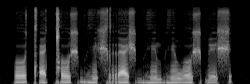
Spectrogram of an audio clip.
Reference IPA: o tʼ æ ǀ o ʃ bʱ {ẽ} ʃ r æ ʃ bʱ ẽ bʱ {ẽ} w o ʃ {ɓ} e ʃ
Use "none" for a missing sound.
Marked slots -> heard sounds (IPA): ẽ, ẽ, ɓ

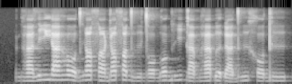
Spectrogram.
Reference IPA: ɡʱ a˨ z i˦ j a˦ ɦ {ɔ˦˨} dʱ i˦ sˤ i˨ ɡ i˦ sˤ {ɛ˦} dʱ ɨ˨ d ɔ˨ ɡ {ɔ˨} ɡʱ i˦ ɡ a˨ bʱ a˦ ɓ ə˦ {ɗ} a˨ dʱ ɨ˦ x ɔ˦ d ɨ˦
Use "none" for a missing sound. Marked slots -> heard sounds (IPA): ɔ˦˨, ə˦, ɔ˦, ɗ

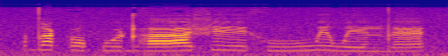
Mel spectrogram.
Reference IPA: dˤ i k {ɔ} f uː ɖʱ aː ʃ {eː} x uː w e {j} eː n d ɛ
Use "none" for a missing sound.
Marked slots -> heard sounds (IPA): ɔ, eː, w

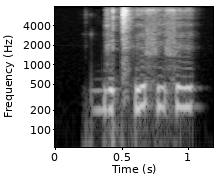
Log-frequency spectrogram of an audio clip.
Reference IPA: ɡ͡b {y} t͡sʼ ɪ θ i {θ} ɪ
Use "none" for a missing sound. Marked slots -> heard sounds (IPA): e, θ

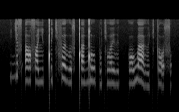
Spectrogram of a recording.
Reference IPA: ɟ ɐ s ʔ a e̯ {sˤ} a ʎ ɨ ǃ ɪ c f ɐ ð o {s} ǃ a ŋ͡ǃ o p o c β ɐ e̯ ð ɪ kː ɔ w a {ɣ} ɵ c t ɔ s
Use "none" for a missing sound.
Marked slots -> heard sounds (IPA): sˤ, s, ɣ

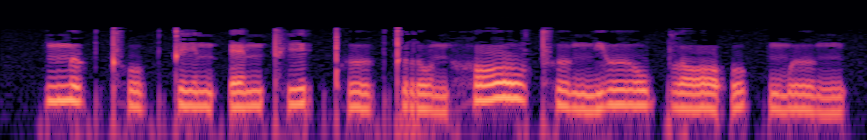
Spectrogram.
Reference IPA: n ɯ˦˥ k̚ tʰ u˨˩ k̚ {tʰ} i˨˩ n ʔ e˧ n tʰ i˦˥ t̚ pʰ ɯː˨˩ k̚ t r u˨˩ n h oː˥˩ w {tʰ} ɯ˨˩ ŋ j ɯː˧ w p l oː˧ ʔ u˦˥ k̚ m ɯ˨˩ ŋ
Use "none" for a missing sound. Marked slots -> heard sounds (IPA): t, tʰ

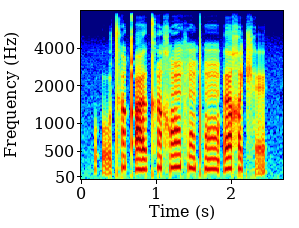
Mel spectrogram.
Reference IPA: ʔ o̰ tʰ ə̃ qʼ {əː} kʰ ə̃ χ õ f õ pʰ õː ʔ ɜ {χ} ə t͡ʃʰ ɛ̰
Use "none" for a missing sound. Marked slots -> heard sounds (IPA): əː, χ

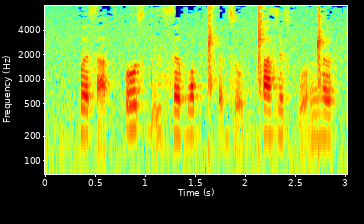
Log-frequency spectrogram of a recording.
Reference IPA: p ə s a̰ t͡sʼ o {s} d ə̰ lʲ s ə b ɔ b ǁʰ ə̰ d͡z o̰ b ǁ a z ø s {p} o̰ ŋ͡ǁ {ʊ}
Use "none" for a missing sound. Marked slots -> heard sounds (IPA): s, p, ə

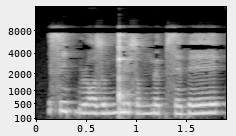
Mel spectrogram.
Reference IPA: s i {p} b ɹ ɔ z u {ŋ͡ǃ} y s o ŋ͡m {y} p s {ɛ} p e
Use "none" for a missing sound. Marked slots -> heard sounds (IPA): p, ŋ͡ǃ, ø, e

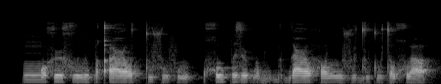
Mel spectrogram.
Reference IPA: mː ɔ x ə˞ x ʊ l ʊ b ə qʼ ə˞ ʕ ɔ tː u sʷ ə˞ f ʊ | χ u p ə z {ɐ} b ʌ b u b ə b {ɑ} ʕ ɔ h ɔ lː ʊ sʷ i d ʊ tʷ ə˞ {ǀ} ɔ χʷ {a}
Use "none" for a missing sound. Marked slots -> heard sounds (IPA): ə˞, ə, t, ɑ

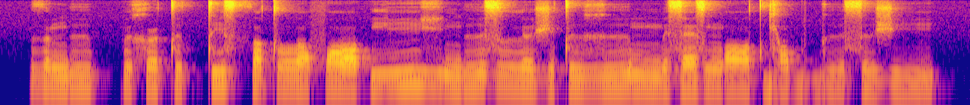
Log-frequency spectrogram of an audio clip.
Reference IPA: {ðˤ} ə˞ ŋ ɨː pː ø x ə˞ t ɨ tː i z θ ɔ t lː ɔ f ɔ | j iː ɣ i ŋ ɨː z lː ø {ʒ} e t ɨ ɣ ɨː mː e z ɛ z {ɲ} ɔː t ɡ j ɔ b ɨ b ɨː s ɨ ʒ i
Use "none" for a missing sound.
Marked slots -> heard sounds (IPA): ð, ʒ, ŋ

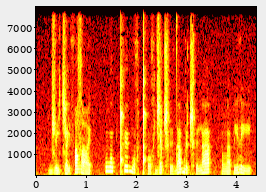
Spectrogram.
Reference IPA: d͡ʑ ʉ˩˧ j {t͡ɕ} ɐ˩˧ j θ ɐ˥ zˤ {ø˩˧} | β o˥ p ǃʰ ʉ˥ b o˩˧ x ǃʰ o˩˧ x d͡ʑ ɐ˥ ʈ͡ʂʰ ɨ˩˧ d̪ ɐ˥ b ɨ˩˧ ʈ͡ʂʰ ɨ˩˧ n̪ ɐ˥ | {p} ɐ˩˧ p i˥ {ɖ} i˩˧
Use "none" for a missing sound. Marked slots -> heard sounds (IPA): t͡ɕ, e˩˧, β, ð

